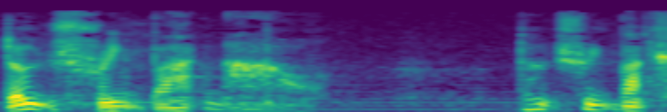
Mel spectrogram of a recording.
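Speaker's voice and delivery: almost under the breath, pleading; soft low plea to stay the course; soft earnest plea. Acted. Tender urging at close.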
